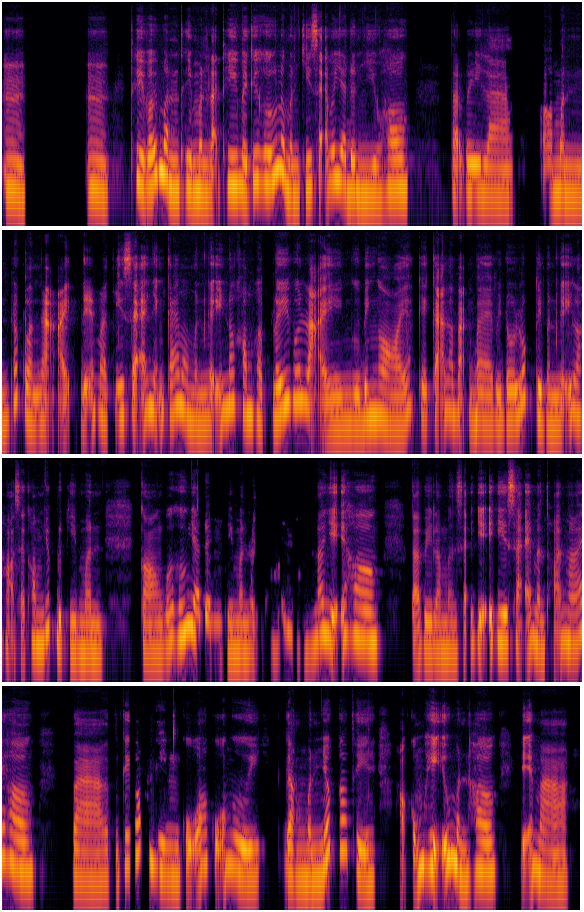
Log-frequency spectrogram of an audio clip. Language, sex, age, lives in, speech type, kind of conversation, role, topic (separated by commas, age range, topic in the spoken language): Vietnamese, female, 35-39, Vietnam, conversation, podcast, guest, Bạn làm gì để giảm căng thẳng mỗi ngày?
